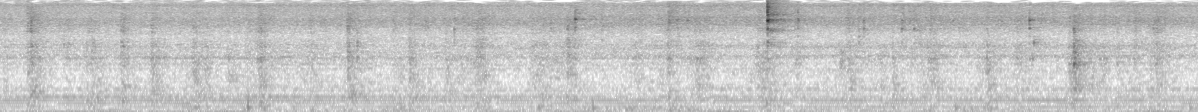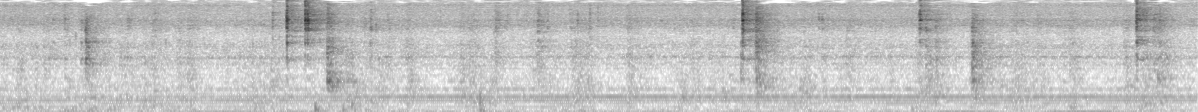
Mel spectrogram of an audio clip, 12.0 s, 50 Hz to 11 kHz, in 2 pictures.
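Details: Indesit WIXL143 washing machine: quiet, irregular light clicks over a faint hum, no motor or drum running. It clicks for 2-5 seconds and never finishes its cycle. Stain removal, Easy iron and door lock lights flash. Fault unknown.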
